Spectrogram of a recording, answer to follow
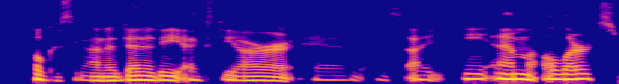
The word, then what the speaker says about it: SIEM: They're saying that Microsoft suggests focusing on identity, XDR, and SIEM alerts, which you can pronounce SIM or SIEM, and the following scenarios are particularly suspicious for Midnight Blizzard activity.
